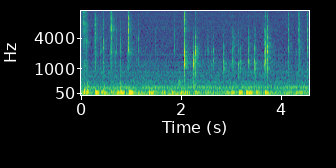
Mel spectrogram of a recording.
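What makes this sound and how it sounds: A turquoise Nintendo Switch Lite, a small, solid plastic handheld game console with a glass or plastic screen, is held in both hands while the thumbs repeatedly press and click its plastic buttons and analog sticks. The result is quiet, rapid, bright clicking taps that die away almost instantly, over a steady low hum.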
